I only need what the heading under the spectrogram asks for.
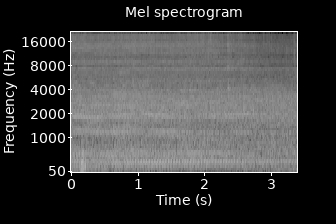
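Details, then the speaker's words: Refrigeration condensing unit (agregat) for a cold storage chamber, running after install with freon charged; steady loud mid-pitched drone, no knocking or rattling; normal running. "Tadbirkorlar agregatlarimizni yurg'izdik. Ikkini ham unisi sovitib oʻchdi bunisi ishlab turibdi agregat ishlaganda jomka h'kim kelmaydi shovqin bo'ladi chunki"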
